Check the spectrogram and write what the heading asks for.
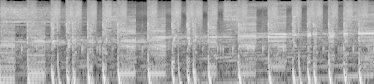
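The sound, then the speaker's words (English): Loud, heavily distorted electronic music with a gritty, saturated wall of sound over a steady pounding kick beat, played continuously with no voices. “More distortion.”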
